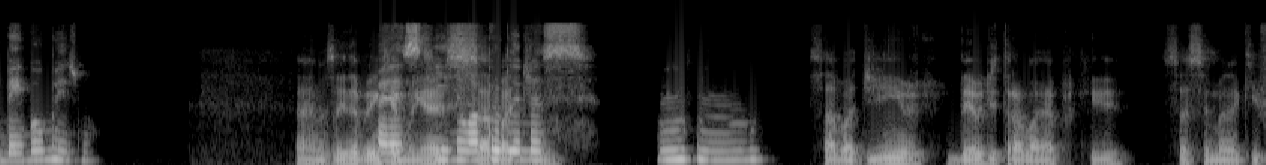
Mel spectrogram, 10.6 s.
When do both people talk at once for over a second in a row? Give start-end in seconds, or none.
3.1-4.7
